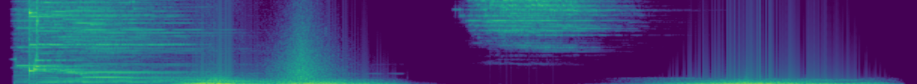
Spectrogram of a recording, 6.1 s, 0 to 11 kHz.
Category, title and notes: Sound effects > Other
intro logo
A short 6-second sound effect for a logo intro. Clean and simple, great for videos, intros, or branding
